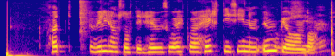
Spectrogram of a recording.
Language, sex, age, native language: Icelandic, male, 12, Icelandic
